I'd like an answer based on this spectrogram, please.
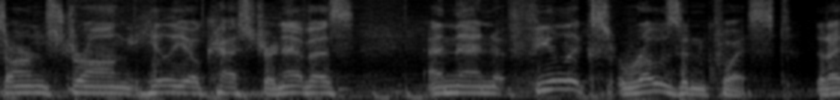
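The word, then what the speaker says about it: Felix Rosenqvist: Marcus Armstrong, Helio Castroneves, and then Felix Rosenquist. Did I say that? Did I pronounce that properly?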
